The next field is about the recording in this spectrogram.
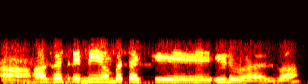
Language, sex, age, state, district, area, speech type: Kannada, female, 18-30, Karnataka, Dakshina Kannada, rural, conversation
